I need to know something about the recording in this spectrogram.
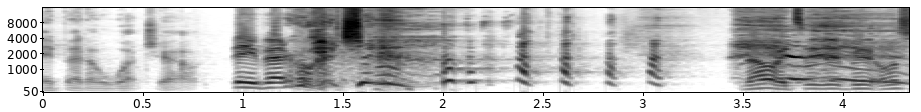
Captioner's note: laughter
